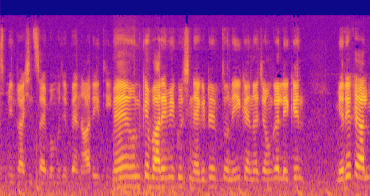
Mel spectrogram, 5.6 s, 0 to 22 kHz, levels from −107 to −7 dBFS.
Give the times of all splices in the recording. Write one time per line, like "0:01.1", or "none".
0:01.5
